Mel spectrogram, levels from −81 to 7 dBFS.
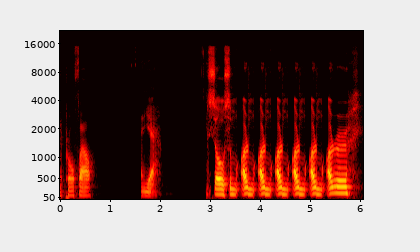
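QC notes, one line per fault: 3.76–5.46 s, system hang loop: the output froze and the hardware kept replaying the same stretch of about 341 ms, five times over at roughly 2.9 Hz, which fits a 16384-sample buffer. That slow repeat is the skipping-record sound you hear.
5.25 s, lost LE Audio frames: a 15 ms gap, likely a couple of dropped Bluetooth frames, where the LC3 decoder refilled the hole by reusing the previous spectrum with randomised signs, so that instant turns into a brief noisy smear.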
